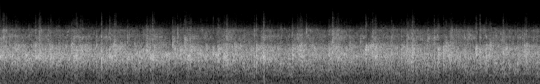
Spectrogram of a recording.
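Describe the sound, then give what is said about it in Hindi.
A crowd applauds continuously, many hands clapping at once in a dense, steady wash of sound that holds an even loudness throughout, with no voices heard. “सो ये जो तालियां हैं, जो पहले की नेगेटिविटी हमारे यहाँ पे फीड है, उस नेगेटिविटी को वास करने के लिए बार बार बजाई जाती हैं।”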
